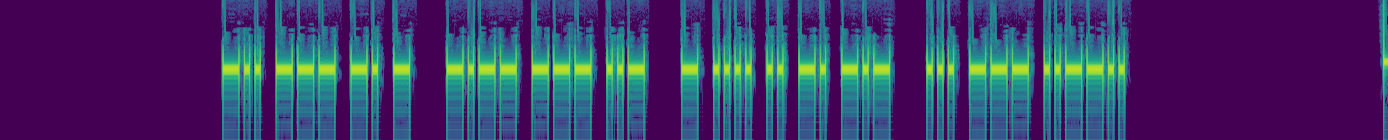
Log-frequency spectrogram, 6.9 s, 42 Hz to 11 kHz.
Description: Morse code, heard as a keyed tone, about 44 wpm, 700 Hz. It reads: DONT YOU THINK SO?
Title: Sentences from Top 300 Words 45wpm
